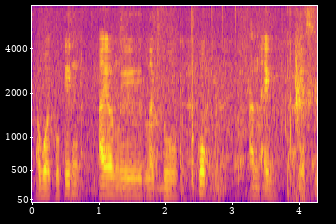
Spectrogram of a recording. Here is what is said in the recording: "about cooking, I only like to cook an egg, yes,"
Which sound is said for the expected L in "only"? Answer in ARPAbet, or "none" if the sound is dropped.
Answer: L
